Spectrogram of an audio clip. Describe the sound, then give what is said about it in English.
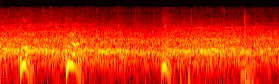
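A boxing crowd cheers in a steady, dense roar as Balboa drives Dixon into the ropes with a series of shots, with several individual shouts rising and falling above it and a single sharp smack near the end. “And the crowd goes for certain.”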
